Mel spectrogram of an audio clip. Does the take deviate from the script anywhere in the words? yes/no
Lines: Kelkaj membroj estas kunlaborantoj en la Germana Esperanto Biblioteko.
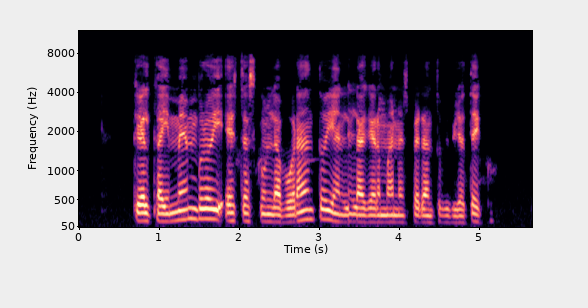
yes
